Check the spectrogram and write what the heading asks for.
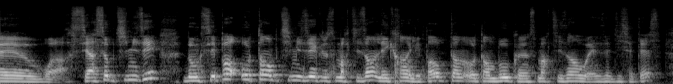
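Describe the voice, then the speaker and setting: A tech reviewer with a French accent and a head cold talks through his nose as he reviews a phone at his indoor desk setup with a branded backdrop. His voice is a little high with a darkish tone, and he is chatty but hesitant, with many fillers and restarts.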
